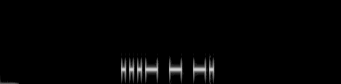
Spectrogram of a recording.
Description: Morse code, heard as a keyed tone, about 30 wpm, 700 Hz. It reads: VTN
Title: USA Call Sign Postfixes - 3 Letters 30wpm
